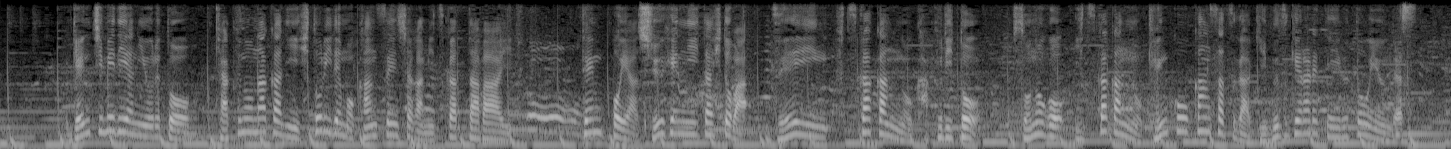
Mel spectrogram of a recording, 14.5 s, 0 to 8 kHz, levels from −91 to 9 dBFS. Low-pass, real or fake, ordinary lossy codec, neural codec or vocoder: 7.2 kHz; real; Opus, 64 kbps; none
